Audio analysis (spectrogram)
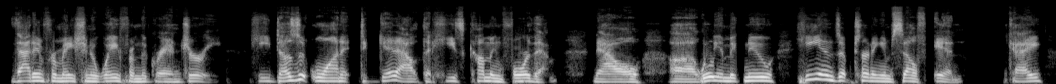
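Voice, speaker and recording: A man's voice: medium pitch, no echo. Casual man telling history, dry close sound. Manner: informal, slangy, says dude and you know. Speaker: history podcast host. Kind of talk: casual conversational history storytelling.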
